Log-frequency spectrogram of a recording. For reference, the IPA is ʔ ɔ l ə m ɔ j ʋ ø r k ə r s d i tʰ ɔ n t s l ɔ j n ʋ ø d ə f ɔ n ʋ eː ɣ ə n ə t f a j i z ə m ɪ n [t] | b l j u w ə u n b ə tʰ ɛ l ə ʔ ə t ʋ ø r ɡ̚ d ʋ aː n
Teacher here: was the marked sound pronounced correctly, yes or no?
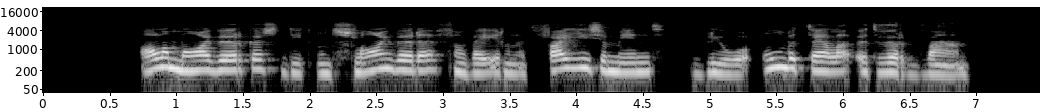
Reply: yes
